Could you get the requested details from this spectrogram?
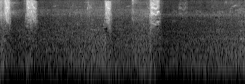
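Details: Female double-collared seedeater calling to stimulate a male's song: four brief, sharp, high chips in two pairs about two seconds apart, over a soft low background noise.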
